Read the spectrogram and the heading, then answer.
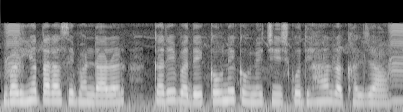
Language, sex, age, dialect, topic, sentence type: Bhojpuri, female, 25-30, Western, agriculture, question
